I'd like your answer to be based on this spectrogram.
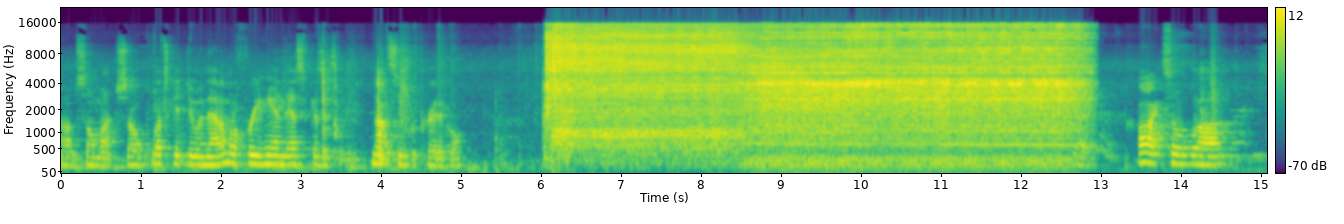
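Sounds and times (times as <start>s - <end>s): angle grinder grinding steel: 6.0s - 13.0s.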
